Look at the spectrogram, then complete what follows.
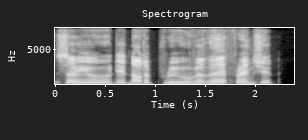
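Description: A man acts out a confident detective for an audiobook. The voice is pitched up from a narrating tone and very clean. He questions people with assured, formal courtesy. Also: moderate pace, clean tone, no echo, clean studio sound, natural voice. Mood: polite, probing. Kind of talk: audiobook character dialogue.

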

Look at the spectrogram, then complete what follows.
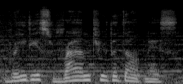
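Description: A woman reading a children's storybook aloud with dramatic, animated expression. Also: on the low side, moderate pace, over music. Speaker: storybook reader.

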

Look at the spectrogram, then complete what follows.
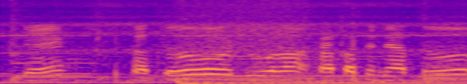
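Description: A man's voice: a little high, flat delivery, a little fast. A man in his thirties hosting a casual camping vlog outdoors, upbeat and chatty, talking straight to viewers. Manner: upbeat, addresses viewers as guys. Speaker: camping vlogger host. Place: outdoors on a lakeside field. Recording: background music.

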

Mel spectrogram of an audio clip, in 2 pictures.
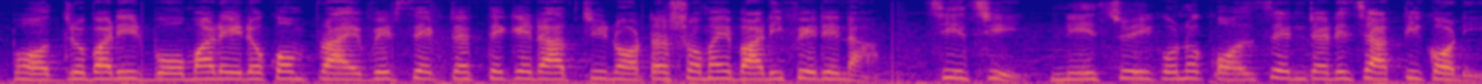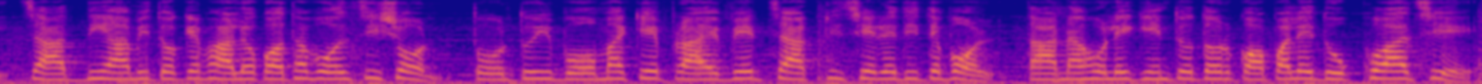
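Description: A woman's voice: a little high, steady tone, moderate pace, fairly bright tone, soft background music, pitched below the performer's own voice, close to an everyday voice. A woman voicing a disapproving, gossiping older woman guest in a cartoon, scolding in a judgmental way. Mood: scandalized.

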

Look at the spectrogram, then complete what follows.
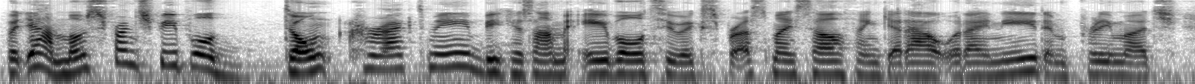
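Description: A woman's voice: on the low side, brisk. A woman in her thirties with an American accent, chatting informally and self-deprecatingly as she answers questions in a vlog. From United States. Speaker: vlogger. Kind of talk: casual chat answering viewer questions. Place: outdoors in a leafy garden. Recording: clear outdoor background noise, garden ambience.

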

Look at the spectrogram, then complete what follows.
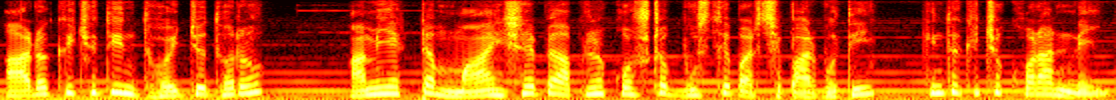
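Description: A man voicing a calm, compassionate male god in a cartoon devotional tale, speaking in a solemn, gentle, patient manner. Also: fairly high pitch, brisk, music in the background.

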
